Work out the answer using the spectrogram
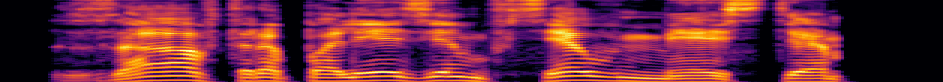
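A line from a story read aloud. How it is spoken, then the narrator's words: Drunken mumbling. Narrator (Russian): бормотал пьяный Мышлаевский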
